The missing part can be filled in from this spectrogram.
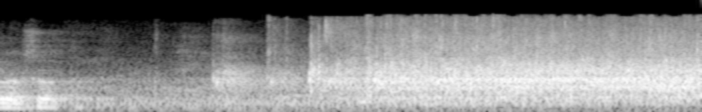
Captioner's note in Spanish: Aplausos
